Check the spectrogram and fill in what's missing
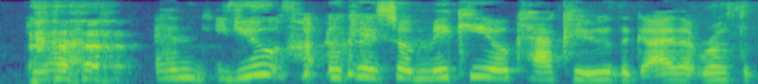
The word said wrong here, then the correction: Michio Kaku: I don't know if I'm saying his name right. Kaku? – Michio Kaku.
